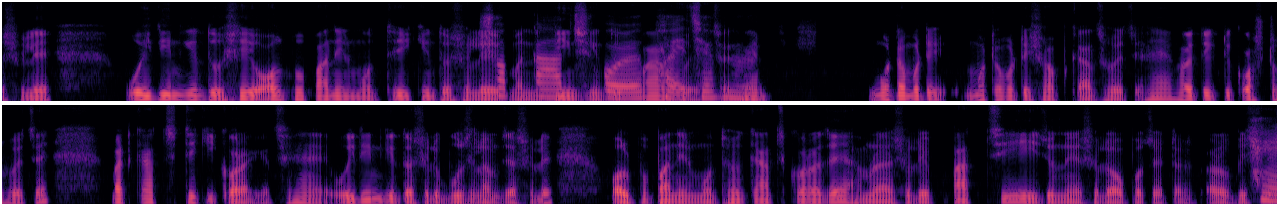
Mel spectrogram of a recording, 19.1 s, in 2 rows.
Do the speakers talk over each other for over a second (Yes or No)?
Yes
